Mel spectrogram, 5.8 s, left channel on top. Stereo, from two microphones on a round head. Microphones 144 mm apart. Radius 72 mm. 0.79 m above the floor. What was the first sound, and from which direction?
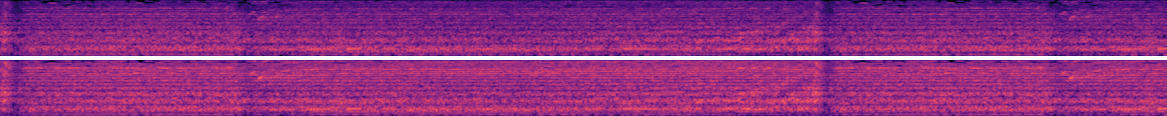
A drone, 70° right (ahead or behind).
